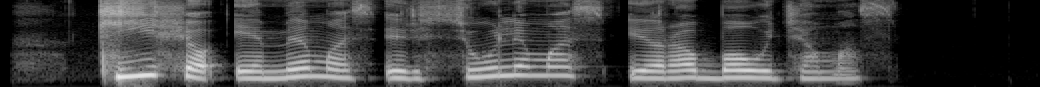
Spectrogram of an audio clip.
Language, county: Lithuanian, Šiauliai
